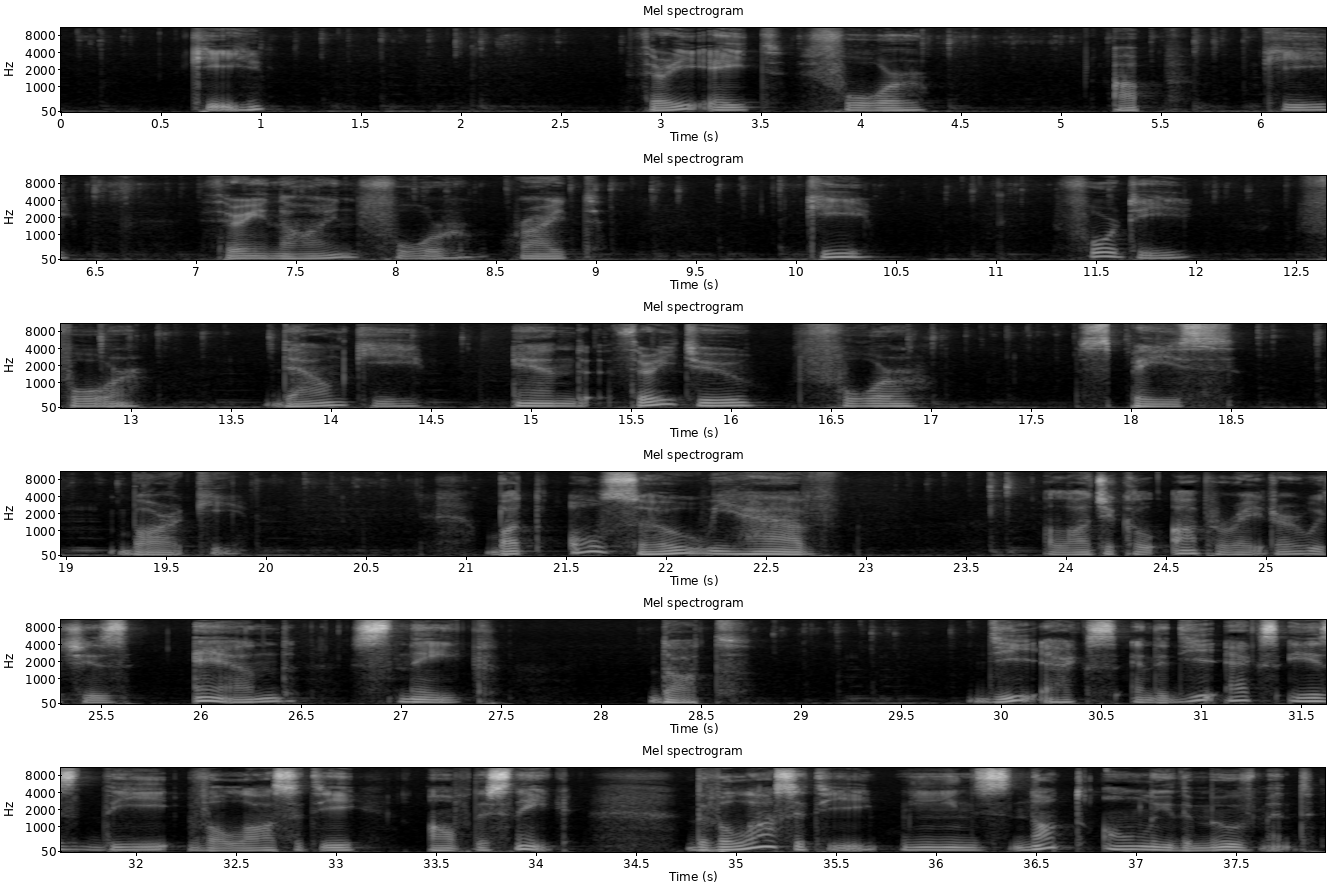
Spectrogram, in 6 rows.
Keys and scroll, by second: 1.0 space, 1.9 space, 3.6 space, 4.2 space, 5.6 space, 6.3 space, 7.2 space, 8.0 space, 9.2 space, 10.6 space, 12.1-15.5 typing, 16.8 space, 17.9 space, 19.3 space, 20.3 ctrl+s, 20.9 space, 23.5 space.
